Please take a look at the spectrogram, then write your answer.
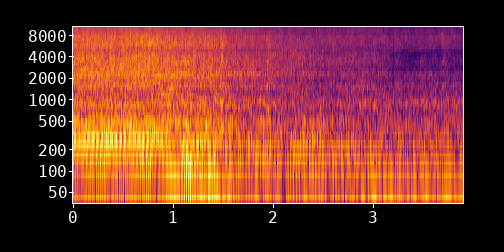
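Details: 2008 Chevrolet Equinox 3.4 L V6, almost warmed up, idling under load: uneven stumbling beat and idle surge, P0300 with only cylinder 4 misfiring; spark plug, wire or injector suspected.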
